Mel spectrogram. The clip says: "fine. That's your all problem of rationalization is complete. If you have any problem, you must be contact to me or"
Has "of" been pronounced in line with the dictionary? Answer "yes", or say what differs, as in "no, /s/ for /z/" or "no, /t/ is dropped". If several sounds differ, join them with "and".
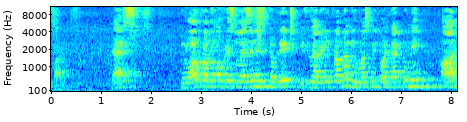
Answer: no, /p/ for /v/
